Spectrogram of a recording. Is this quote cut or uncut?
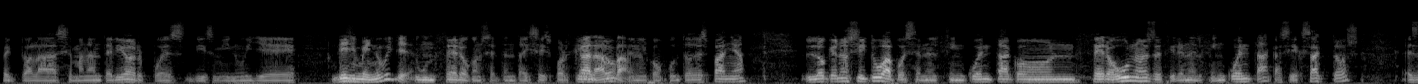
uncut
